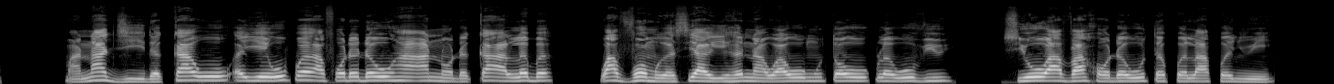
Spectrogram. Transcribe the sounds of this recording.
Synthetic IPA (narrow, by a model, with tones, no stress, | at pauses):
mʔã̰˨nã˦d͡ʑi˨ɖɛ˨ka˦wo˦e˦jɛ˦wo˦ɸɛ˦a˨fɔ˨ɖɛ˦ɖɛ˦wo˦ɦã˦a˨nɔ̃˨ɖɛ˨ka˦a˨lɛ˦bɛ˦ | wʔo˦a˦vɔ̃˦mɣɛ˨si˦a˨ɣi˨ɦɛ˦nã˨wo˨a˨wo˦ŋũ˦t̪ɔ˦wo˦k͡plɛ˦wo˦vi˦wi˦ | si˨wo˦a˨va˦xɔ˨ɖɛ˦wo˦t̪ə˦ɸɛ˦la˦ɸɛ˦ɲũ˨e˨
